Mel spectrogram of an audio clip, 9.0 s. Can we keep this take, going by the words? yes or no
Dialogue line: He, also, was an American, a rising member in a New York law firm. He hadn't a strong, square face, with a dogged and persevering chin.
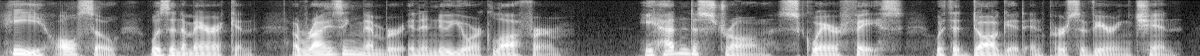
yes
